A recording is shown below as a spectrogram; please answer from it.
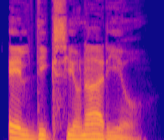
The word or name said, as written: el diccionario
